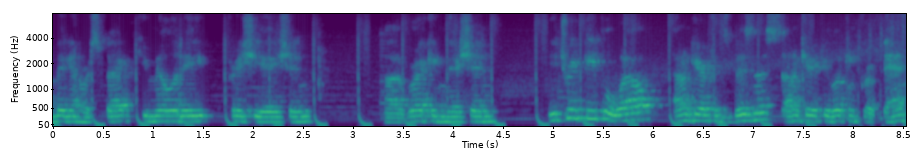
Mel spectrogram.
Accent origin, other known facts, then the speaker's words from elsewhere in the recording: Toronto, Ontario, Canada; Family immigrated to Toronto, Canada. So I grew up in Toronto. To immigrants that immigrated several times. So my parents were originally from communist Russia, grew up there, had immigrated to the Middle East, had immigrated once again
